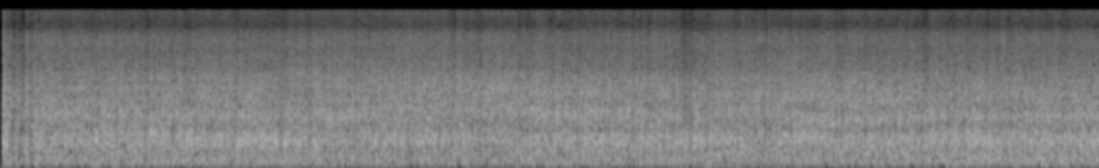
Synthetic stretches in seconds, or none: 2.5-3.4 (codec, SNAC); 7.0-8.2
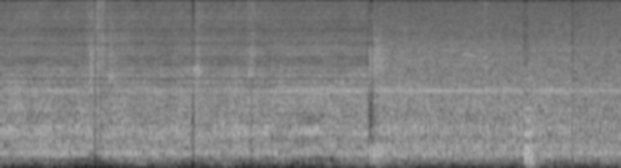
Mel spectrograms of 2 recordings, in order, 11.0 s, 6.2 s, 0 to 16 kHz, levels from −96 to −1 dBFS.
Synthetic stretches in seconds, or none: 0.0-3.7 (codec, SNAC)

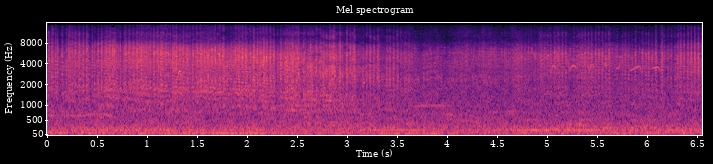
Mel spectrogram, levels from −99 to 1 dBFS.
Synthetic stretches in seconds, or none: 0.0-3.4 (vocoder, BigVGAN v2); 4.3-6.6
